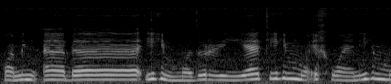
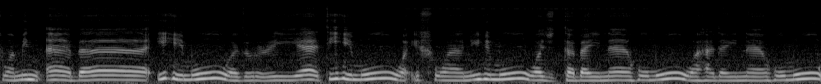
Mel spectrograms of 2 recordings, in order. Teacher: Reading the plural meme by lengthening of a temporary dhamma on the plural meme into a waw of two vowel counts.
